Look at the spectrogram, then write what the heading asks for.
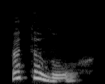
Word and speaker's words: каталог: голосний термометр хронометр гідрометр у словах іншомовного походження з компонентом луг цей компонент є наголошеним монолог діалог полілог каталог якщо прикметник двоскладовий наголос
